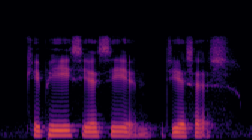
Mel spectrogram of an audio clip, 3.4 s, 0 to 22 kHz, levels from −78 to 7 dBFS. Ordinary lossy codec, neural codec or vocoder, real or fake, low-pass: none; none; real; none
